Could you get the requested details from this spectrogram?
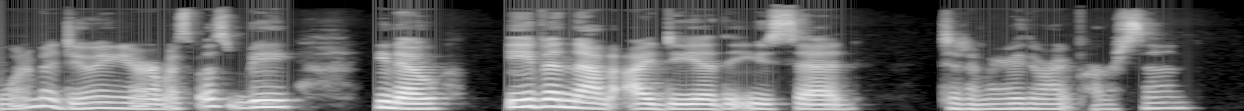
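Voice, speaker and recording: A woman with a plain, everyday voice talks at a fairly quick pace at a fairly low pitch. The recording is very clean, with a silent background. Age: 50s. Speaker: author. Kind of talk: casual chat.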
